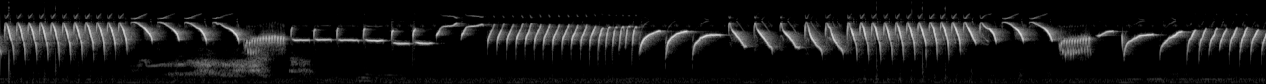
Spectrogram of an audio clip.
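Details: Long canary song used to get other canaries singing: varied rapid trills of falling notes, a brief flat whistled passage, then more fast rattling trills and sweeping slurs, continuous and loud.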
